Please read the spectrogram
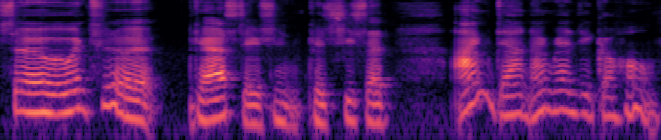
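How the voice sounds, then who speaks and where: A woman with an unremarkable speaking voice, fairly low in pitch, lively in intonation, at a moderate pace with big swings in loudness, on a very clean recording with a silent background. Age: 60s. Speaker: vlogger. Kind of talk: casual monologue vlog.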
